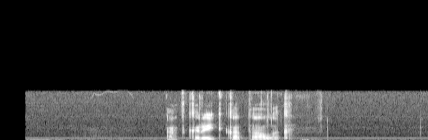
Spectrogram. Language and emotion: Russian, neutral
